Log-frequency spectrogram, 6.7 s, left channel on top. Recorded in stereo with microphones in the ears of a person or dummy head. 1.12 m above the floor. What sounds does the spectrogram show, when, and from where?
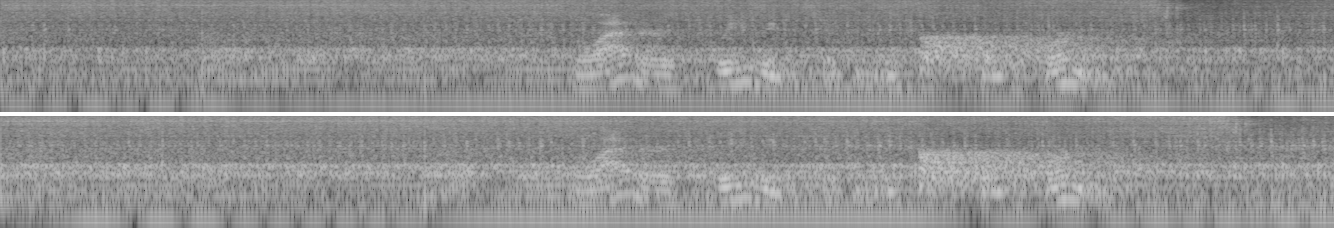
2.9 s a man speaking: 15° left (ahead or behind), 0.8 m
4.6 s an explosion: 70° right (ahead or behind), 4.5 m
